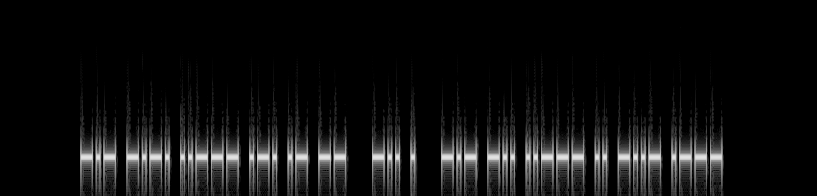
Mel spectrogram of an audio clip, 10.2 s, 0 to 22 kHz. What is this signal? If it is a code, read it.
Morse code, heard as a keyed tone, about 25 wpm, 700 Hz. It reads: KC2RAM DE KD2IXJ
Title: USA Callsign DE Callsign - 6 Characters - 25wpm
